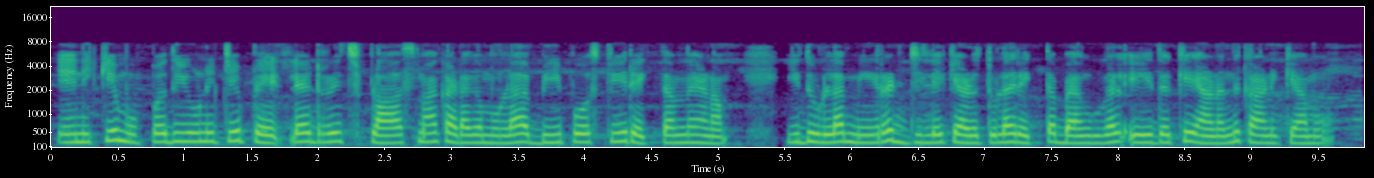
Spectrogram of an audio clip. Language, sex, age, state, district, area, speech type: Malayalam, female, 18-30, Kerala, Kollam, rural, read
